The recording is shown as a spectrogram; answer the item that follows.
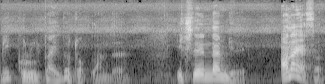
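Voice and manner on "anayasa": high, sudden cry; shouted call. A narrator's reading. One madman to the congress, shouting out. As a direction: call it out to the assembly. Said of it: "diye bağırdı".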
